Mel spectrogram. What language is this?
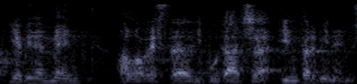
Catalan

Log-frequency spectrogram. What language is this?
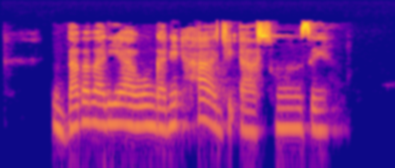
Ganda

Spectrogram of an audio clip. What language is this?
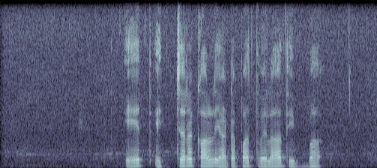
Sinhala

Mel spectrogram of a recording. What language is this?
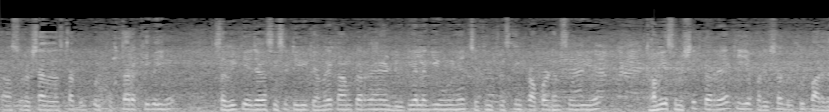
Hindi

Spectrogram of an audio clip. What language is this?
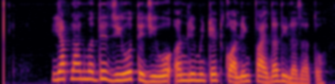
Marathi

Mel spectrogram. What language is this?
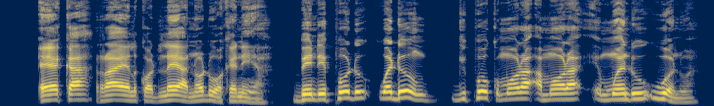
Luo (Kenya and Tanzania)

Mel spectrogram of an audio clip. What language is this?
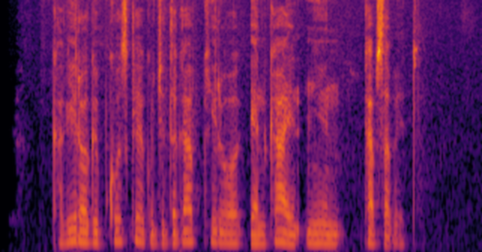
Kalenjin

